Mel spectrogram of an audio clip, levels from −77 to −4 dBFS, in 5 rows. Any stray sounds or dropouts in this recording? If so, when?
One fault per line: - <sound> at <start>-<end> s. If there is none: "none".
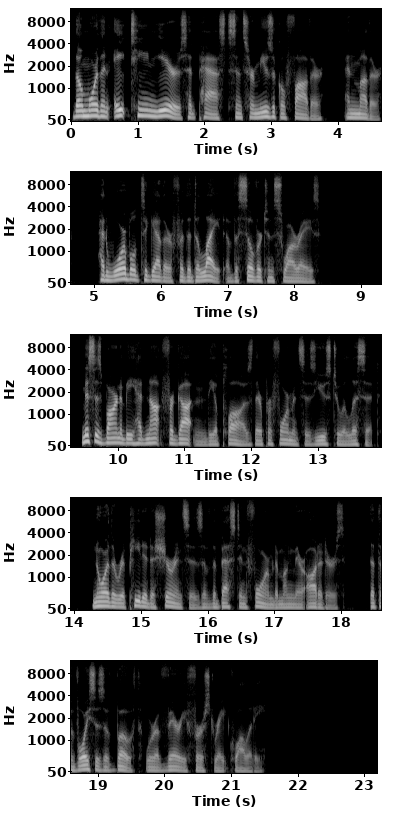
none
